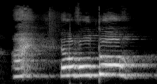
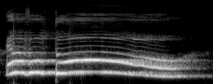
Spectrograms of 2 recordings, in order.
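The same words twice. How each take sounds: First: Higher, louder caught-out cry; startled dismay. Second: Much higher, louder, slow sing-song cry of joy; joyful surprise. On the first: Son caught red-handed when his mother comes home early. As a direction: gasp it like you've been caught. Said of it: "ele tá espantado". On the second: Son thrilled that his mother is back from her trip. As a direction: sing it out in delight. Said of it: "Ele tá alegre, surpreso". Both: Shown as a demonstration.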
